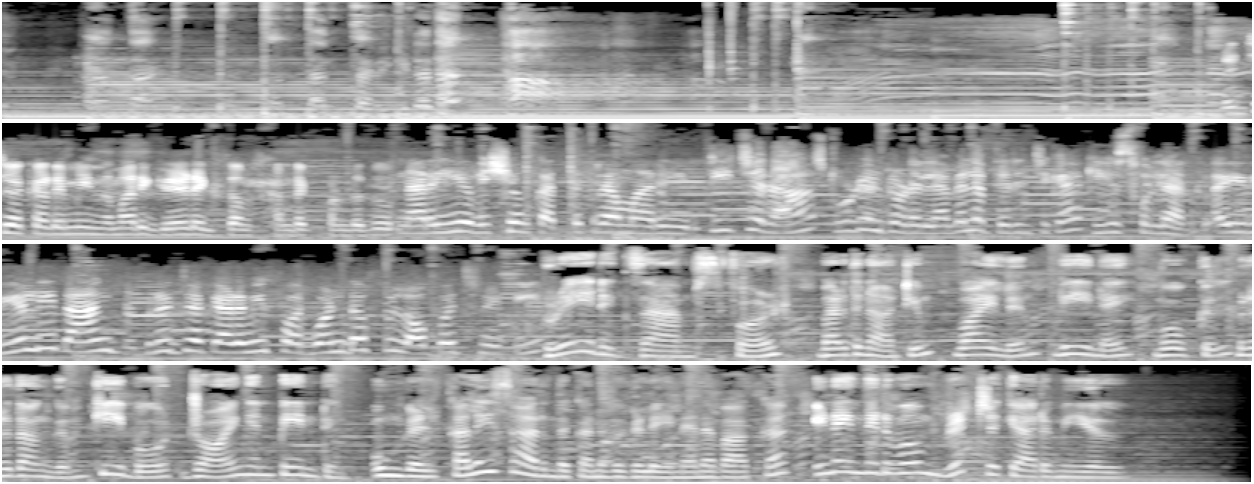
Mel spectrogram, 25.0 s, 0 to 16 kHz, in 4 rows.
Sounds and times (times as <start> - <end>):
Music: 0.0 - 24.9.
